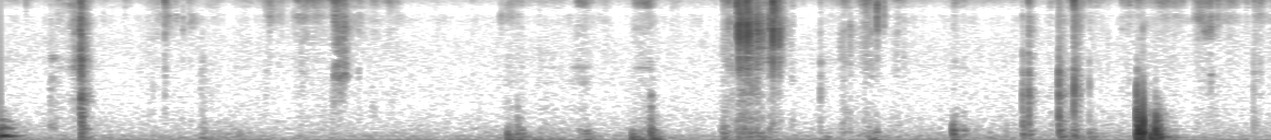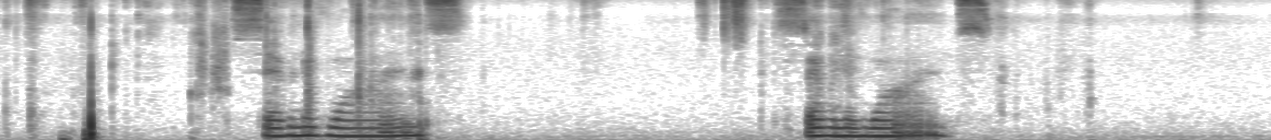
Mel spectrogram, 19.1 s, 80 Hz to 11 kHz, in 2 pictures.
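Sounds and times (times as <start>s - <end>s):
cards rustling and tapping: 4.8s - 12.8s.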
